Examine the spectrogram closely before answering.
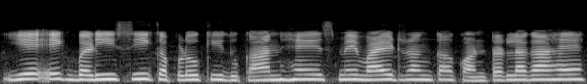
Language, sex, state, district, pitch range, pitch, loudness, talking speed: Hindi, female, Maharashtra, Mumbai Suburban, 210-230 Hz, 220 Hz, -13 LUFS, 155 wpm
